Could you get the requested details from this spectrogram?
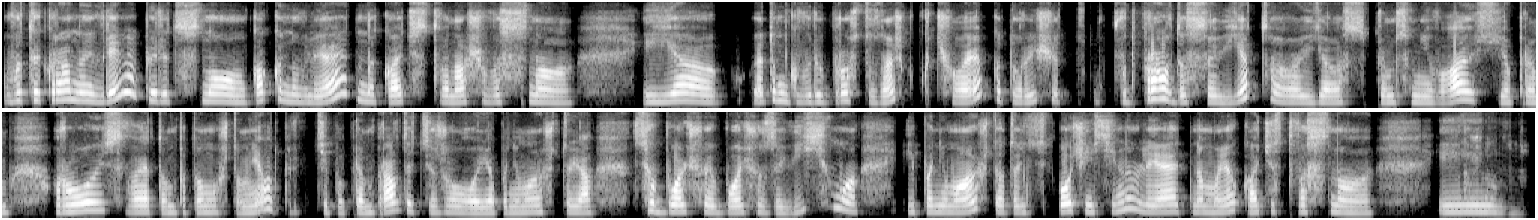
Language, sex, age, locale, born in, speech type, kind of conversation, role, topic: Russian, female, 25-29, ru-RU, Ukraine, conversation, advice, user, Как сократить экранное время вечером перед сном, чтобы лучше спать?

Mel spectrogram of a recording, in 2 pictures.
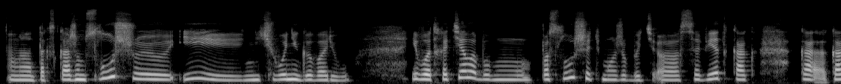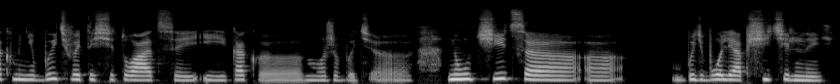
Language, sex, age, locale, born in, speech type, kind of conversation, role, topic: Russian, female, 30-34, ru-RU, Russia, conversation, advice, user, Как справиться с неловкостью на первых встречах, когда хочется завести новых друзей?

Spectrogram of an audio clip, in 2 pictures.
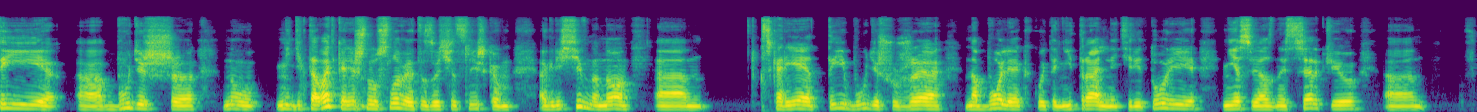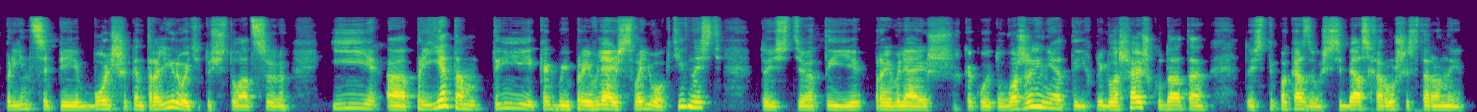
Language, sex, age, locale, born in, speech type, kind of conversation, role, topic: Russian, male, 25-29, ru-RU, Russia, conversation, advice, advisor, Как вежливо отказываться от приглашений, чтобы никого не обидеть и сохранить хорошие отношения?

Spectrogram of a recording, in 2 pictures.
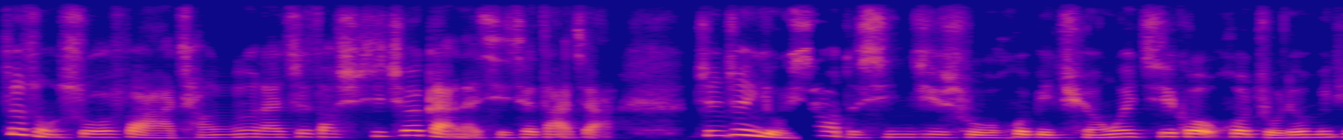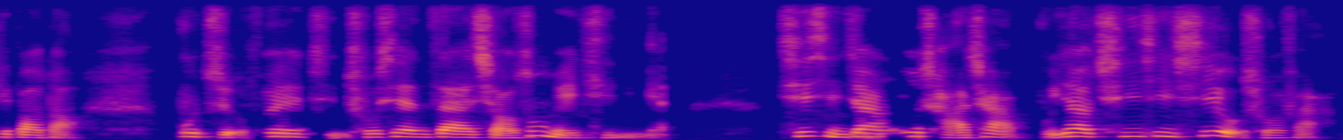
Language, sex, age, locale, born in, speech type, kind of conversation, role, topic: Chinese, female, 25-29, zh-CN, China, read, expert-assistant, expert, 社交媒体上出现的健康信息，比如某些药物或疗法，如何判断其来源和准确性？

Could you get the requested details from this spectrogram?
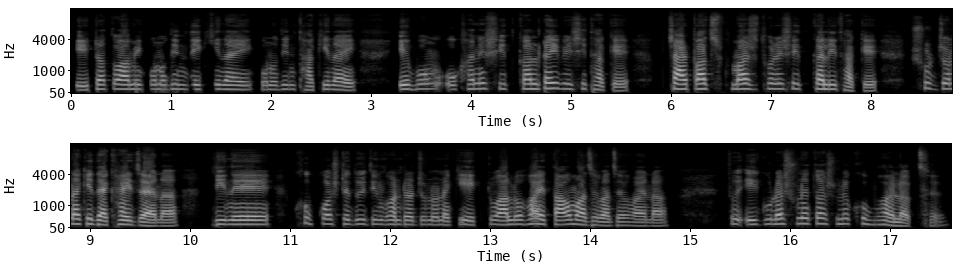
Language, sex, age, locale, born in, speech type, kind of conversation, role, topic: Bengali, female, 30-34, bn-BD, Bangladesh, conversation, advice, user, নতুন শহরের ভিন্ন আবহাওয়া ও তাপমাত্রায় কীভাবে মানিয়ে নেব?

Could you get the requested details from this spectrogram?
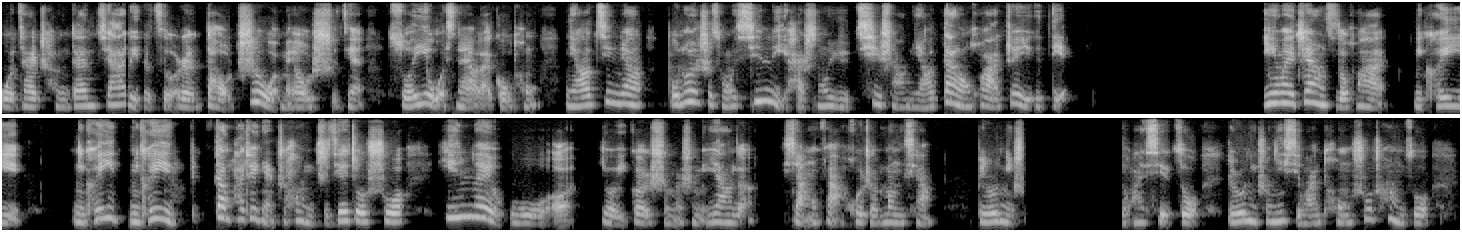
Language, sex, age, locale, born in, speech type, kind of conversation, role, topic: Chinese, female, 30-34, zh-CN, China, conversation, advice, advisor, 工作和家庭挤占创意时间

